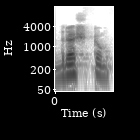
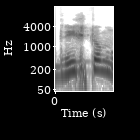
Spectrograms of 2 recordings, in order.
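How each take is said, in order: First: The first syllable is said as 'dra'. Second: The first syllable is said as 'dri'. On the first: The speaker calls it right. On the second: The speaker calls it wrong. "দৃষ্টুম না"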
